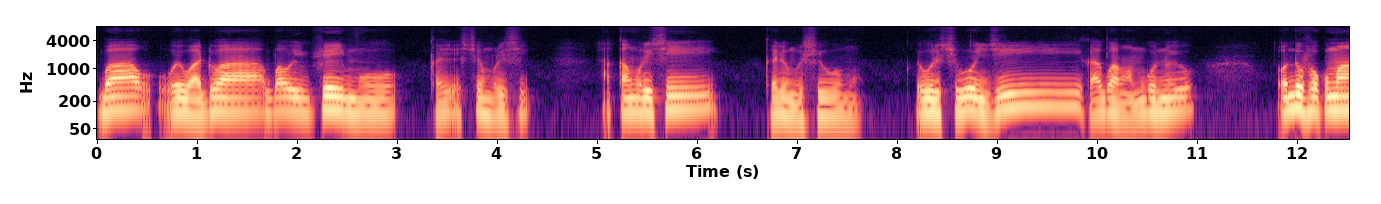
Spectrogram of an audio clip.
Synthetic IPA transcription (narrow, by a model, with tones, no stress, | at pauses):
ɡ͡ba˦wo̰˨wa˨du˦a˦˨ɡ͡ba˦we˦˧˦ve˦ji˦mo˧˨˧ | ka̰˨˦˨ʃe˦˨mu˨ɾi˨ʃi˦ | a̰˨ka˧mu˧ɾi˧ʃi˦ | ka˨i˦lo˨mu˨ɾi˨ʃi˦wo˨mo˨ | ḛ˨wo˧ɾi˨ʃi˧˦wo˦˨n˨d͡ʒi˦˨ | ka˨˦ɡʷa˨ma˨mu˦ɡo˧˦no˦jo˦ | o̰˦n˦du˦˨fo˧ku˦ma˦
